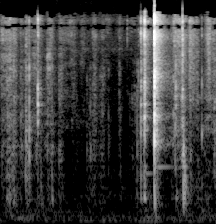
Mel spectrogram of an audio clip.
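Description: A handheld corner rounder punch snapping once about one and a half seconds in as it cuts a rounded corner off a patterned paper card, with a few lighter clicks around it and faint paper handling before.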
